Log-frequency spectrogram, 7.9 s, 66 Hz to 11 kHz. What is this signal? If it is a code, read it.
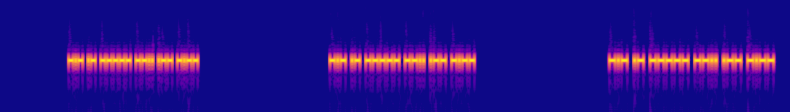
Morse code, heard as a keyed tone, about 61 wpm, 700 Hz. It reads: KA0ZWY KA0ZWY KA0ZWY
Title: Speed Racing - USA Call Signs 50wpm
